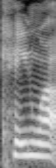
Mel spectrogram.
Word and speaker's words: quinoa: I love quinoa and I spelt quinella but pronounced quinoa I love that oats again nuts seeds a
